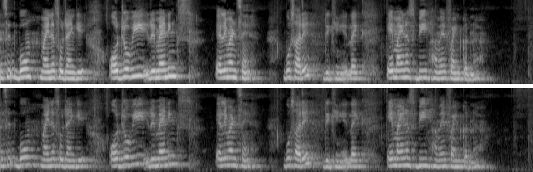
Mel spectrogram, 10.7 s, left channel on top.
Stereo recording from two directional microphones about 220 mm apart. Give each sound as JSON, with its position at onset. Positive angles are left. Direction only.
{"t": 0.1, "sound": "a woman's voice", "side_deg": 40}
{"t": 6.5, "sound": "speech", "side_deg": 15}
{"t": 7.7, "sound": "a woman's voice", "side_deg": 45}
